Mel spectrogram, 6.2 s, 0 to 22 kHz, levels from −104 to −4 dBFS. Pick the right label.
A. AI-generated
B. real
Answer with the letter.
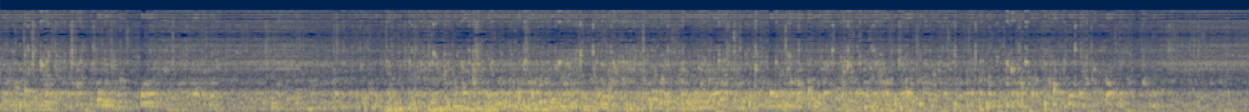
A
